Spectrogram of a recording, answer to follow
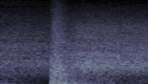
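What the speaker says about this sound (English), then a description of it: "And slamming Jey Uso onto his back" In a wrestling ring, Duke Hudson slams Jey Uso onto his back on the mat, landing one heavy, booming thud that cuts through steady arena crowd noise.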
